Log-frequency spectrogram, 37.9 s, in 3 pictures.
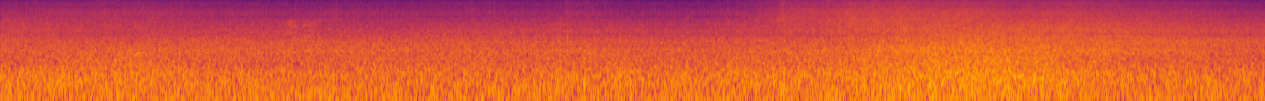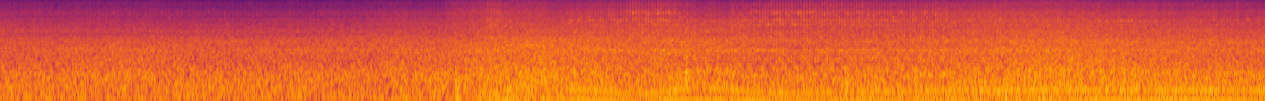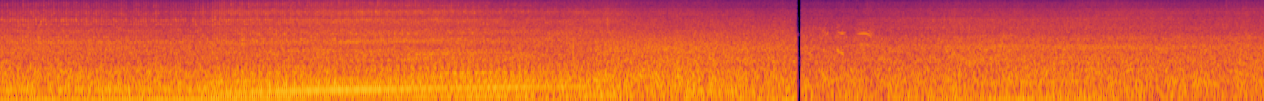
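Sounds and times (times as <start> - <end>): surf washing on beach: 0.0 - 37.9
tractor engine running: 17.2 - 33.3.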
